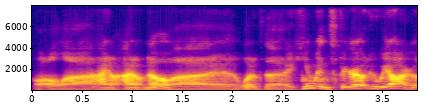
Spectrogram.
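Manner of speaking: halting squinty-faced sitcom alien impression; hesitant, goofy worrier voice; French Stevens. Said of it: "French Stevens".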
